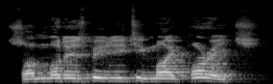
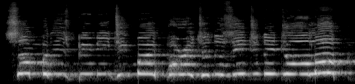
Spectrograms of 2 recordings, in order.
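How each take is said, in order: First: Loud, far-from-natural big bear voice; great deep bear voice. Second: Put-on very high, loud, fast baby bear squeal; high piping bear voice. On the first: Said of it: "he said in a great deep voice". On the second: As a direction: pipe it up like a tiny upset bear cub. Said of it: "he cried in his high piping voice". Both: A narrator's reading.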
